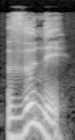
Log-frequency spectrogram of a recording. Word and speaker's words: venez: venons, all right, vous venez, okay, so a Z at the end combine will give you the sound E, and here you've got venez, vous venez, all right, and then ils viennent.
